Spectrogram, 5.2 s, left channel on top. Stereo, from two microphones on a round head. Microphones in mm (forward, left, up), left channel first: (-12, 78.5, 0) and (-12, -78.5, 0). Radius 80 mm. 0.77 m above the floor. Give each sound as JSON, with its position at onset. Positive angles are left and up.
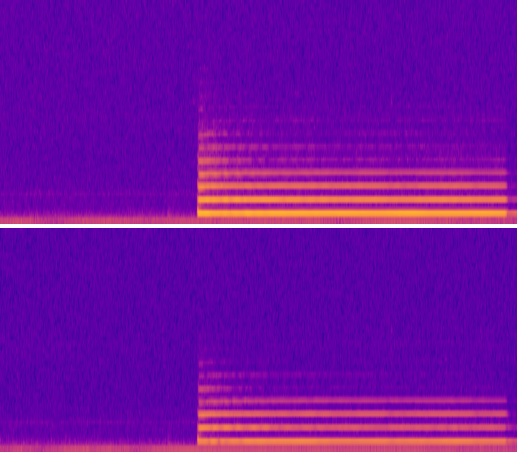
{"t": 2.0, "sound": "a trumpet", "side_deg": 40, "distance_m": 0.8}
